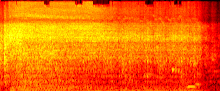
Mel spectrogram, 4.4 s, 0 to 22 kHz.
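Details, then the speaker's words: 2000 Toyota Celica GT after fuel injector, intake manifold gasket and MAF sensor replacement: catches and runs rough, uneven shaky beat, hissy squeaky top end, fading out; heavy shaking, suspected air leak. "That does not sound good at all. It sounds like you have hair. Holy shit. It was shaking bad. It's I heard it. It sound like an air leak."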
